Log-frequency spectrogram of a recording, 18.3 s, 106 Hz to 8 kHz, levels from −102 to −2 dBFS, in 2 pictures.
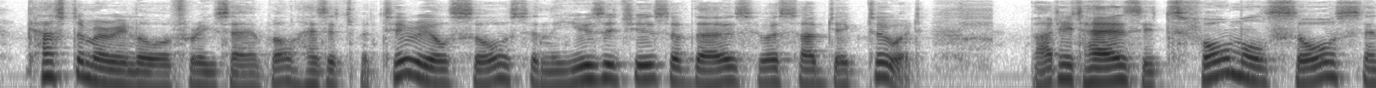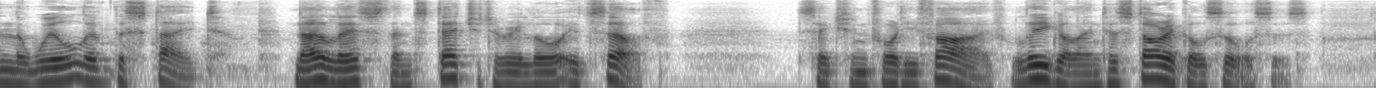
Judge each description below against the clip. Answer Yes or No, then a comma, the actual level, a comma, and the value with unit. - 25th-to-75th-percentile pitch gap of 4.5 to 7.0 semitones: Yes, average, 5.0 semitones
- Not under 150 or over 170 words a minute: No, slow, 135 wpm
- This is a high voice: No, low, 135 Hz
